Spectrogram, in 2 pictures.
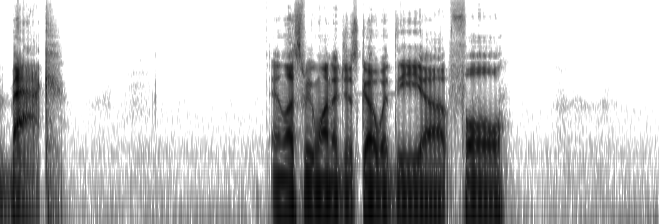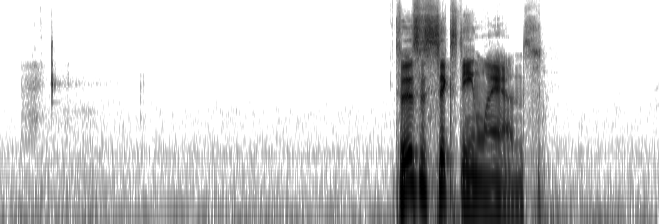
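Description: A man talks with animation through a headset microphone.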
